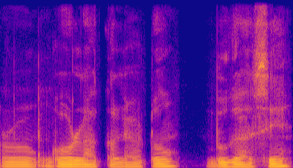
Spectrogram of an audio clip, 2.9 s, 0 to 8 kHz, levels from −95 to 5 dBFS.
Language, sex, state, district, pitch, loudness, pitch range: Nagamese, male, Nagaland, Kohima, 100 Hz, -17 LUFS, 95-105 Hz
